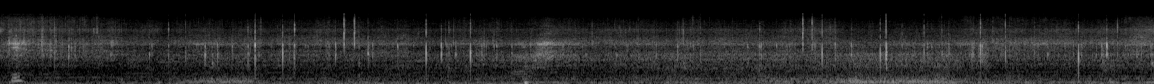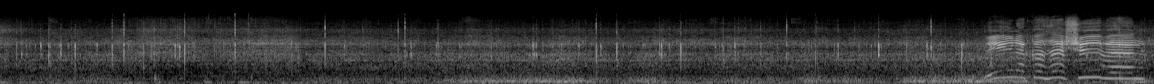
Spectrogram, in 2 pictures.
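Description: Bicycle tyres hiss and crackle on a wet path.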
